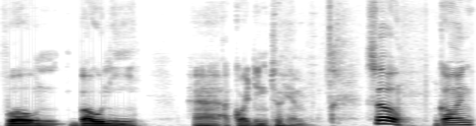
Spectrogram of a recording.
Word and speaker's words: Blonie: see it's uh written as baloney but it's pronounced bone bony according to him so going to the history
